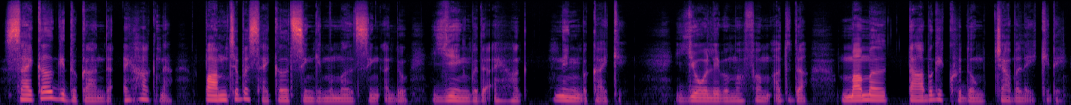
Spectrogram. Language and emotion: Manipuri, sad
